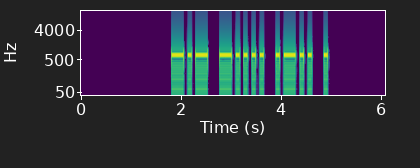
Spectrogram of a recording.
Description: Morse code, heard as a keyed tone, about 15 wpm, 700 Hz. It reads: K6LE
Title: USA Call Signs - 4 Characters - 15wpm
